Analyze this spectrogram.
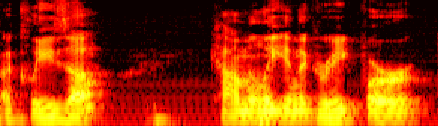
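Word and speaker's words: ekklesia: It is Strong's number 1577, and it is pronounced ecclesia in the Greek.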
